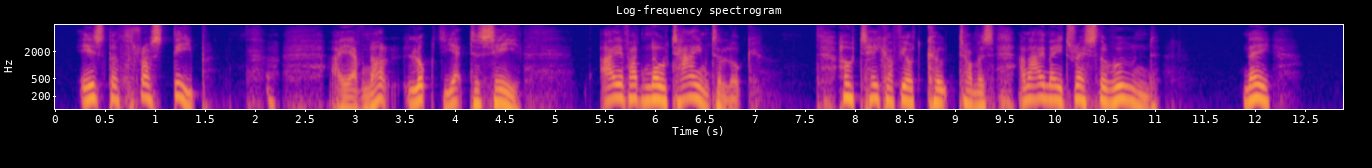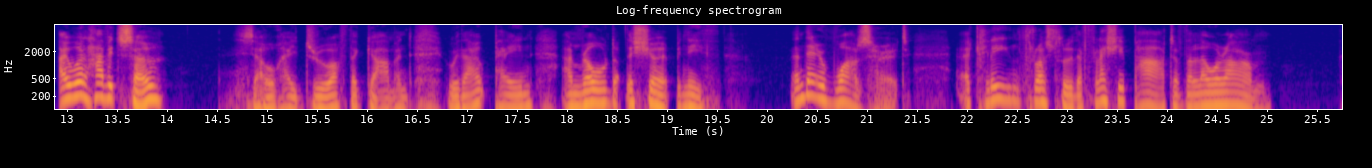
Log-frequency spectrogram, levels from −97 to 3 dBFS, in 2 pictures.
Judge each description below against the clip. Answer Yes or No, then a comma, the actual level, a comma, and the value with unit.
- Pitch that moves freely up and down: Yes, wide, 7.2 semitones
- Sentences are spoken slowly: No, average, 150 wpm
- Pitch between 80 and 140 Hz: Yes, low, 135 Hz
